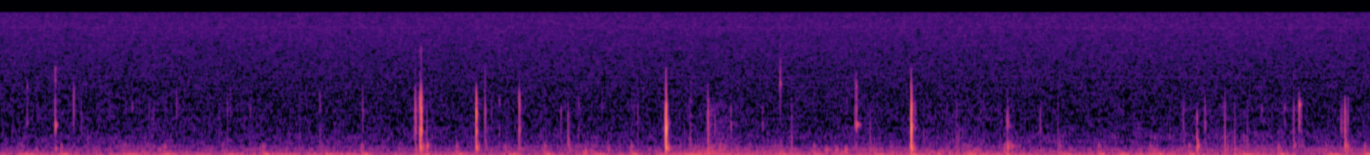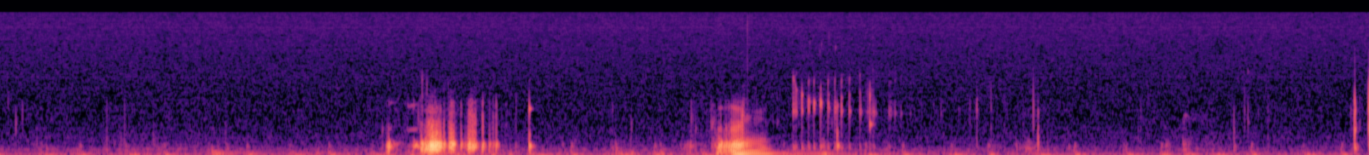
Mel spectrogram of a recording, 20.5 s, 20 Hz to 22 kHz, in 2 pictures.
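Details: Belly recorded after eating hotdogs following 10 hours of an empty stomach: quiet scattered clicks and gurgles, then two louder rumbling gurgles, ordinary digestive bowel sounds (borborygmi).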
